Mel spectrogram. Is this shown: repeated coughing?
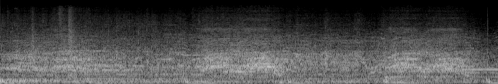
no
